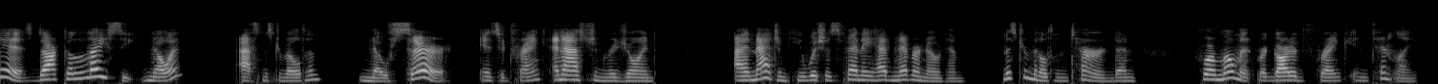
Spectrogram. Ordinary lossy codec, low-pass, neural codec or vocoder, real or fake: AAC, 32 kbps; 7.2 kHz; none; real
